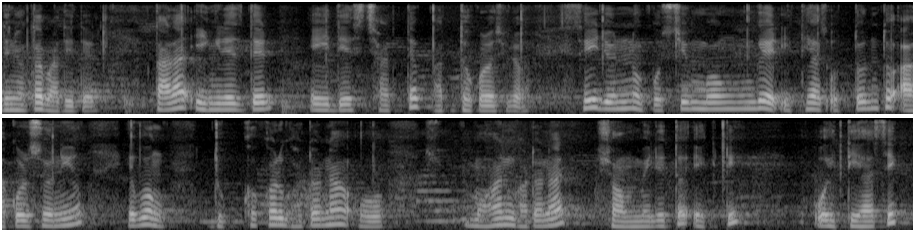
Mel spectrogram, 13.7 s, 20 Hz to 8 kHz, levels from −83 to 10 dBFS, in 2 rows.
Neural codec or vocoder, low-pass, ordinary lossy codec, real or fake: none; 7.2 kHz; none; real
